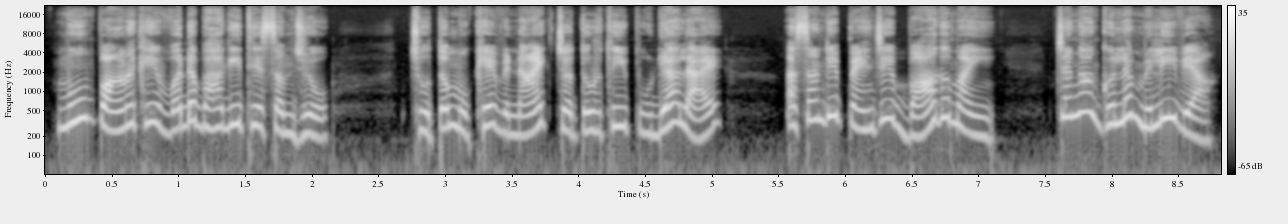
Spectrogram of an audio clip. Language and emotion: Sindhi, happy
